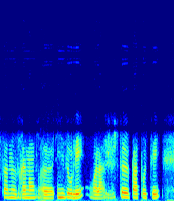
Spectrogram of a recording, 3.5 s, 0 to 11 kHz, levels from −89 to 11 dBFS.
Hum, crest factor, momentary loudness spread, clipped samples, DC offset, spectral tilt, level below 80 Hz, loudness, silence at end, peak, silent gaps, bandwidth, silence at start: none; 16 dB; 6 LU; under 0.1%; under 0.1%; -8.5 dB/octave; -54 dBFS; -22 LUFS; 0 s; -6 dBFS; none; 4.6 kHz; 0.05 s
